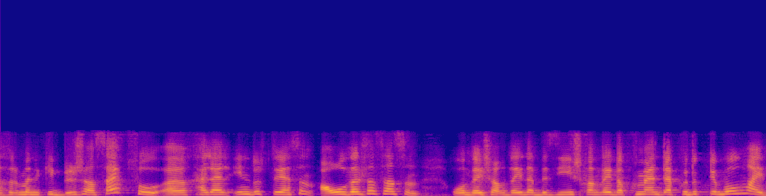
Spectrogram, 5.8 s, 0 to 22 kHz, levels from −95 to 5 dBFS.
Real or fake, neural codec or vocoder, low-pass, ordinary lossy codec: fake; codec, 16 kHz, about 1 kbps, DyCAST, with the encoder's durations; 7.2 kHz; AAC, 48 kbps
